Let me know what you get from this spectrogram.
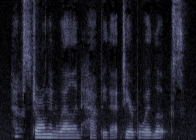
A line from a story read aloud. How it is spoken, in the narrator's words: said softly, as if to herself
